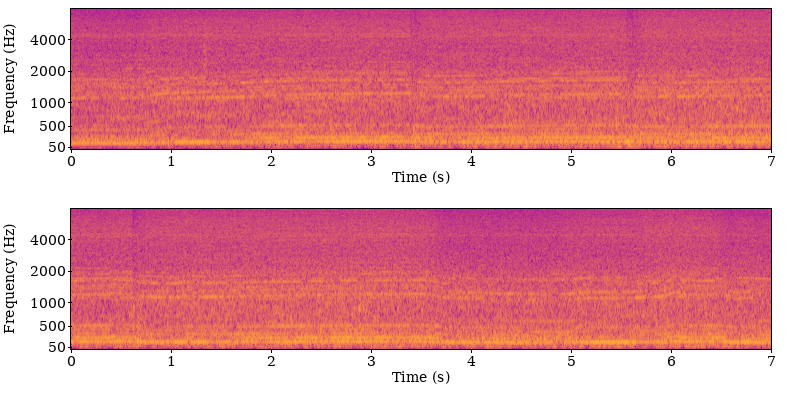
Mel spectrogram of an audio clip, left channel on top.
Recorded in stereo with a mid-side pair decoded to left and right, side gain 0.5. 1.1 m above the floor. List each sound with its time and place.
Only background noise.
